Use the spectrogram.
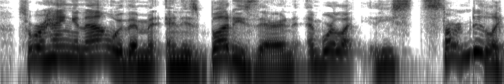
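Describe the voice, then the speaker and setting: A speaker with an American accent and very wide pitch swings. The recording is very clean, with a silent background. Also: man. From North Texas. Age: 50s. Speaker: guitar builder and rock musician. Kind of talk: casual chat. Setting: studio. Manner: loud.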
